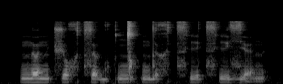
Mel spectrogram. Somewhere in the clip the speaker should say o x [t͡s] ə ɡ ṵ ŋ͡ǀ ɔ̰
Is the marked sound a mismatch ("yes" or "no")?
no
